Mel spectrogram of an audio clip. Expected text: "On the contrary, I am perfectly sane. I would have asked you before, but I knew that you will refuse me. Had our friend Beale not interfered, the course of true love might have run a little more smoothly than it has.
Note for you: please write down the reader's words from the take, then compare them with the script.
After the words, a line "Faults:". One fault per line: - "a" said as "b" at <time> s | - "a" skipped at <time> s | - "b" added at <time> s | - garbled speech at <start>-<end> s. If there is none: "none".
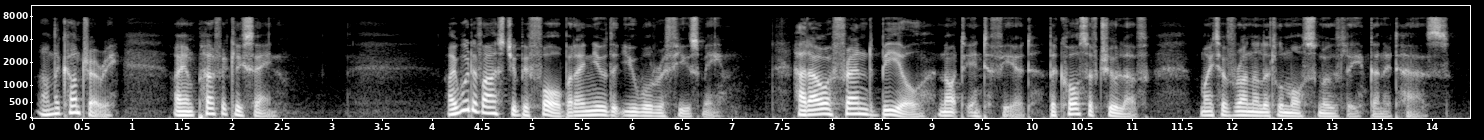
"On the contrary, I am perfectly sane. I would have asked you before, but I knew that you will refuse me. Had our friend Beale not interfered, the course of true love might have run a little more smoothly than it has.
Faults:
none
